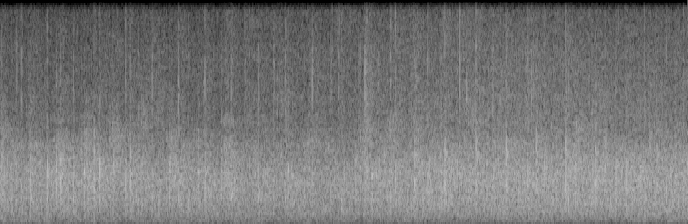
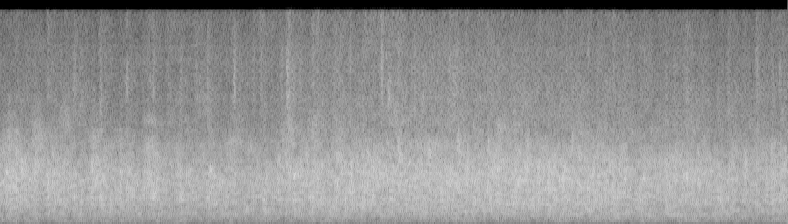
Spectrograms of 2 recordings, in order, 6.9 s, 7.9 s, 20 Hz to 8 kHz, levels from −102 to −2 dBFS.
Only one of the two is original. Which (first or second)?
first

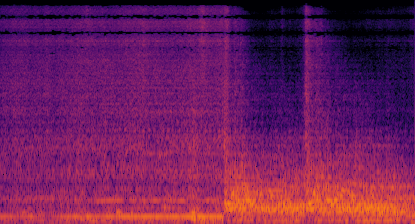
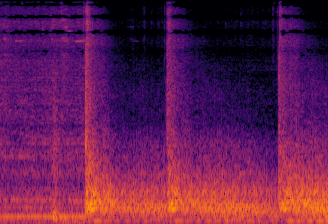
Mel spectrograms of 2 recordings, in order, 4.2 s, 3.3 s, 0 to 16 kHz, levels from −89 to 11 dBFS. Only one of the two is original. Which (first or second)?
second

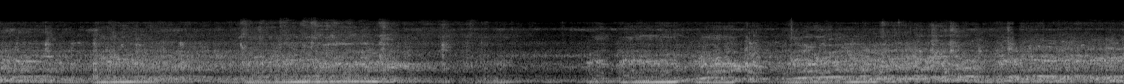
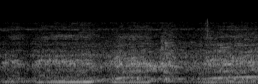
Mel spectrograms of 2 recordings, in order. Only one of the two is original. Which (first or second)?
second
